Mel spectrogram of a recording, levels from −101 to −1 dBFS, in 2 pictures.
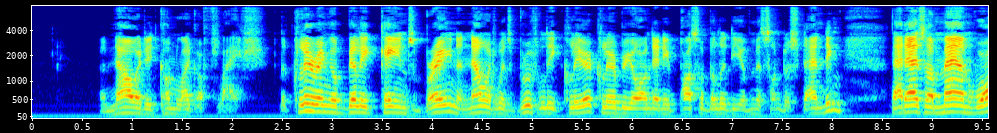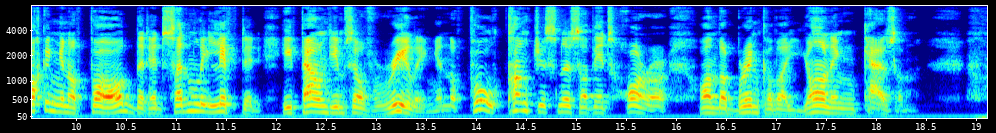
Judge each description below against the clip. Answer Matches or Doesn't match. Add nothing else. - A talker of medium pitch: Matches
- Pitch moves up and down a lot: Doesn't match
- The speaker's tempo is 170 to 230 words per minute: Matches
